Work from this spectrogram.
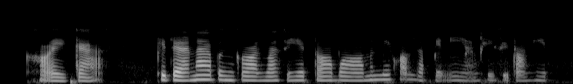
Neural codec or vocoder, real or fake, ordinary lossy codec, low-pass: codec, 16 kHz, 6 kbps, DAC; fake; none; 5.4 kHz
